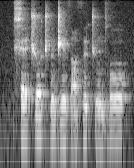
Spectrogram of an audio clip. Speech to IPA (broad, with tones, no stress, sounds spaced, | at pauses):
x ɛ˧˩ t͡ʃ o˥ t͡ʃʼ ə̃˧˩ d͡ʒ ɛ̃˧ θ ɑ˩˧ θ ə̃˥˧ t͡ʃ õ˩˧ dʱ ɑ̃˥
